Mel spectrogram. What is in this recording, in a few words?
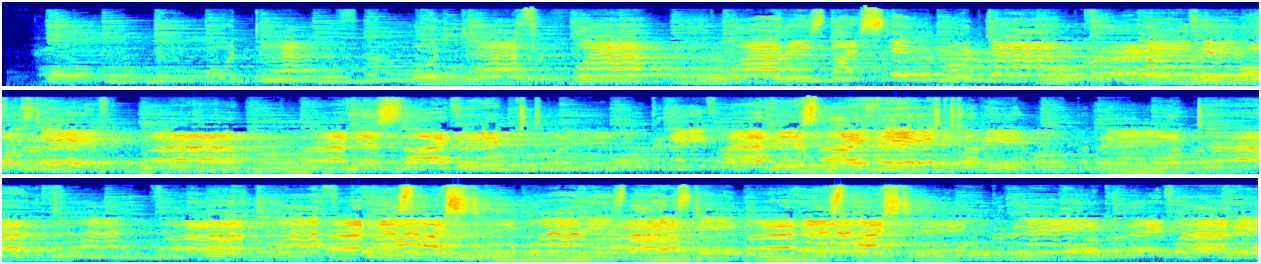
O death, where is the sting - Alto and Tenor Duet; Orchestral; Boston Baroque; Handel Messiah; Part III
